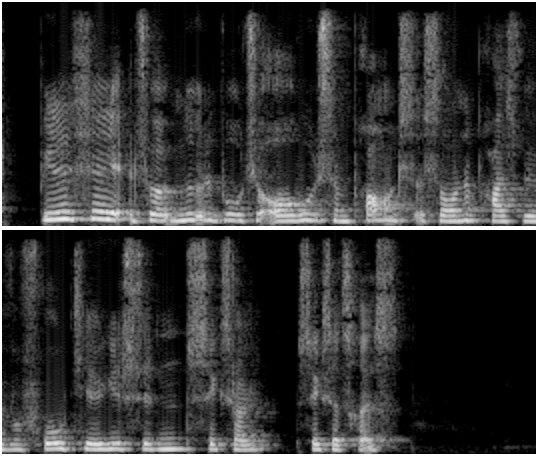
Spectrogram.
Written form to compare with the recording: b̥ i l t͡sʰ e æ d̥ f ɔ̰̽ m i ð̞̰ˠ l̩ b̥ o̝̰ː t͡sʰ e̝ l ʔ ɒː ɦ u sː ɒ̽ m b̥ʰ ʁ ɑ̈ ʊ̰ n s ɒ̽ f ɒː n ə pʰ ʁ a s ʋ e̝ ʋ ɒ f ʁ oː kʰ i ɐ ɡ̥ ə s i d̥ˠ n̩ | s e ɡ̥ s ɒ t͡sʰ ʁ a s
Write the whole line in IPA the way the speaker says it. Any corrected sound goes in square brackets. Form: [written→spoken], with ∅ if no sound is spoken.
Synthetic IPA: b̥ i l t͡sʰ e æ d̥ f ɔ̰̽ m i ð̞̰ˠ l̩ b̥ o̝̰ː t͡sʰ e̝ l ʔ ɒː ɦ u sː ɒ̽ m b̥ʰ ʁ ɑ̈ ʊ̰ n s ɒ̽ [f→s] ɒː n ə pʰ ʁ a s ʋ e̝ ʋ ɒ f ʁ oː kʰ i ɐ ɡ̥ ə s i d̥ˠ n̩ | s e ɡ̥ s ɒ t͡sʰ ʁ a s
